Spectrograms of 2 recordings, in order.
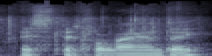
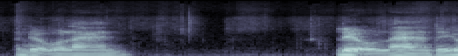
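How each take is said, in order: First: Said in the usual way. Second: Talking through hiccups; words broken by a hiccup. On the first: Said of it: "I've got hiccups". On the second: Real, not acted. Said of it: "Oh, sorry, I've got hiccups".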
